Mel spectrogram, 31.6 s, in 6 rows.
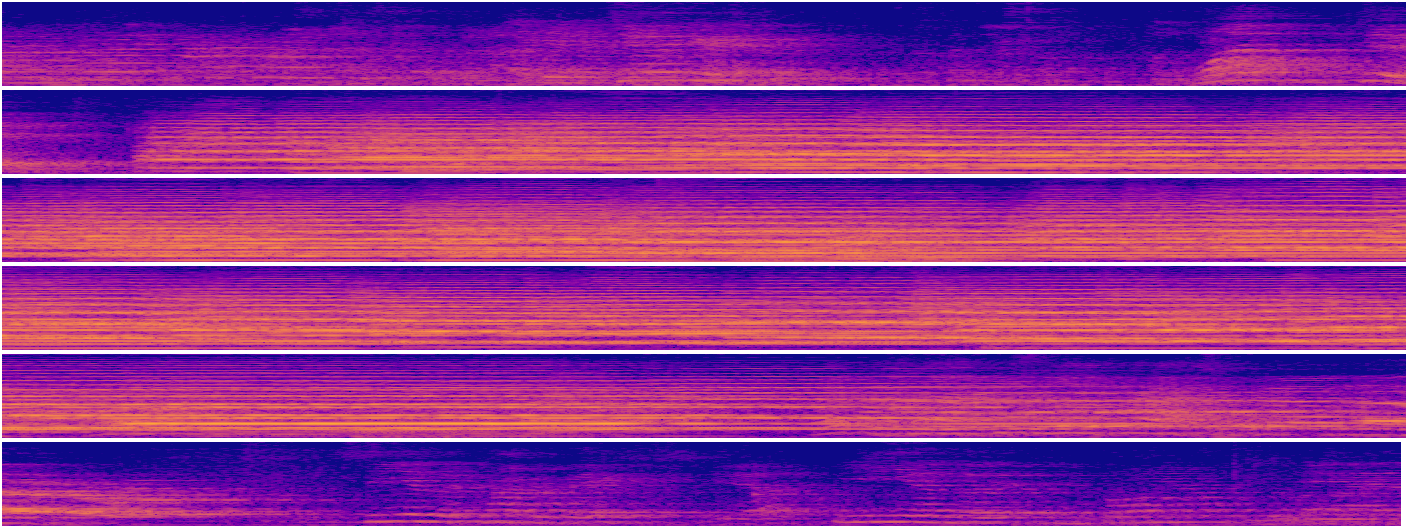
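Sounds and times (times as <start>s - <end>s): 
brass melody: 0.0s - 1.5s, 5.8s - 27.6s.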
